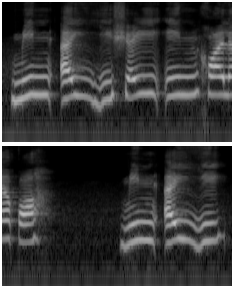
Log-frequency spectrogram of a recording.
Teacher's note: من اور أَيِّ کے درمیان اظہار حلقی ہو رہا ہے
